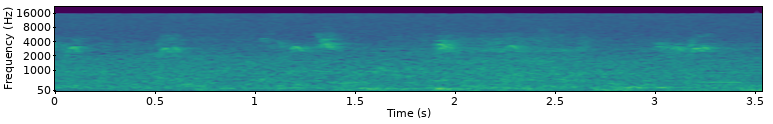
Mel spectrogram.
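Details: Eurasian tree sparrow near its roof nest giving repeated sharp, high chirps at irregular intervals of about half a second, with a constant noisy background underneath.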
